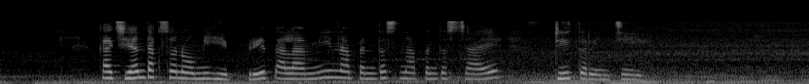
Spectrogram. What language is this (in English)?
Javanese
